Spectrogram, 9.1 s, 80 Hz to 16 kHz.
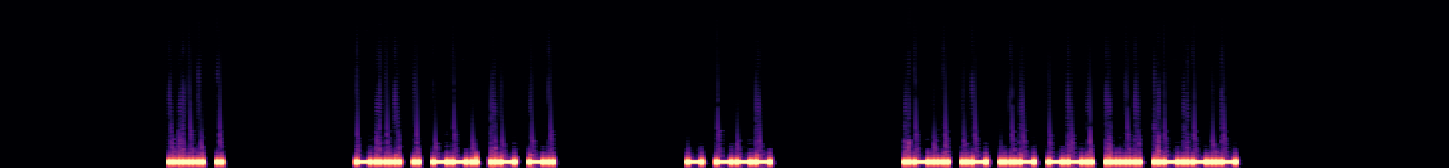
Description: Morse code, heard as a keyed tone, about 40 wpm, 700 Hz. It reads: HE BEGAN TO LAUGH.
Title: 4x Word-Spacing - Sentences from Top 500 Words - 40wpm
